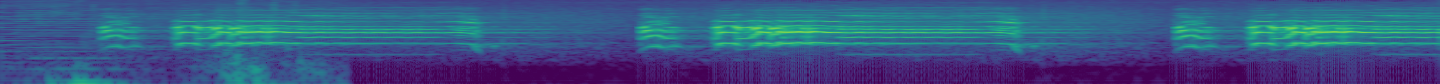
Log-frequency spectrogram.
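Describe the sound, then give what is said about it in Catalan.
A rooster crows loudly three times in a row at night, atop a church dome (cimbori), each cock-a-doodle-doo a short rising burst followed by a long sustained call, with brief pauses between them and a faint low rumble at the start. “De nit, dalt del cimbori, hem sentit cantar el gall.”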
